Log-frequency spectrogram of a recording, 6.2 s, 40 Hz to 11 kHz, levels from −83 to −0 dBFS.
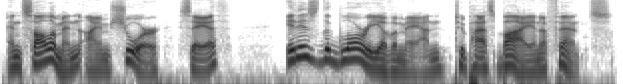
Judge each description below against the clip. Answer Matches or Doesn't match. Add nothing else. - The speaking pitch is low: Matches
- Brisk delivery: Doesn't match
